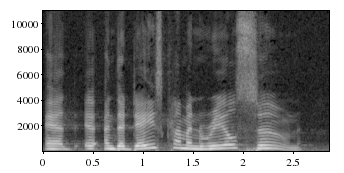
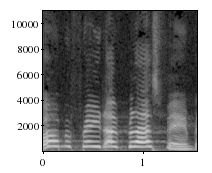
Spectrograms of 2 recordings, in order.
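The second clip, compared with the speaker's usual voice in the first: a hint of a fearful believer, much higher; mock worried; 11 semitones higher than usual. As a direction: voice the worried churchgoer lightly, pitched up high. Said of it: "they've come to me in the altar before".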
